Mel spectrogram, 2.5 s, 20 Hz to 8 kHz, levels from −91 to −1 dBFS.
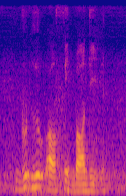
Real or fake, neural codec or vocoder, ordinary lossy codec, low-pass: fake; codec, 24 kHz, 0.9 kbps, WavTokenizer, medium speech release version 2; none; 7.2 kHz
